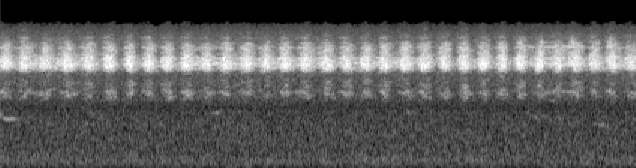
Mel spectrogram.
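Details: Sardinia seashore cicadas in the heat: a dense, shrill buzzing chorus throbbing in regular pulses a little over twice a second, with quiet surf splashing faintly in the background of a deserted beach.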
